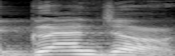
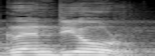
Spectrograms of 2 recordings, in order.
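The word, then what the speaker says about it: grandeur: क्या करता है मैं बता देता हूं, उसको वो पढ़ता है ग्रैंड्योर। ये ग्रैंड्योर नहीं है, ये है ग्रैंडर, ग्रैंडर।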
